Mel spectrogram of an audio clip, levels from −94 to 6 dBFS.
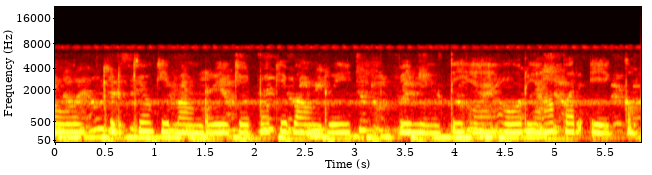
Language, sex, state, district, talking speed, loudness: Hindi, female, Punjab, Fazilka, 135 wpm, -15 LUFS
